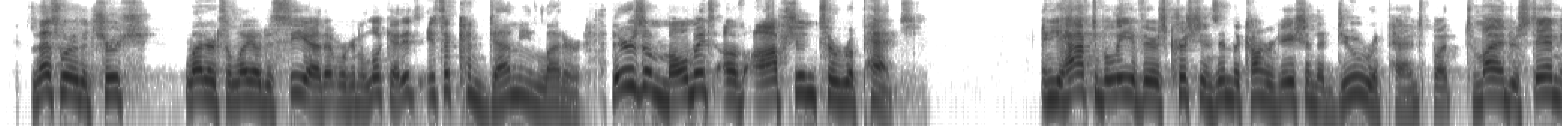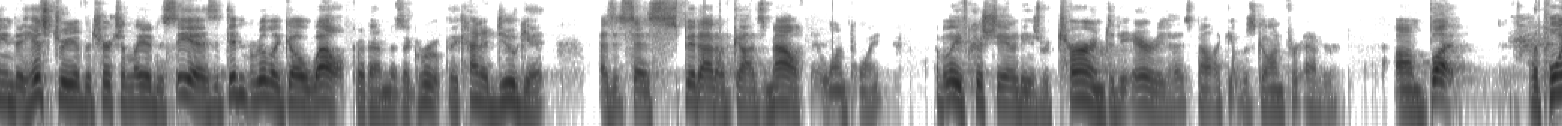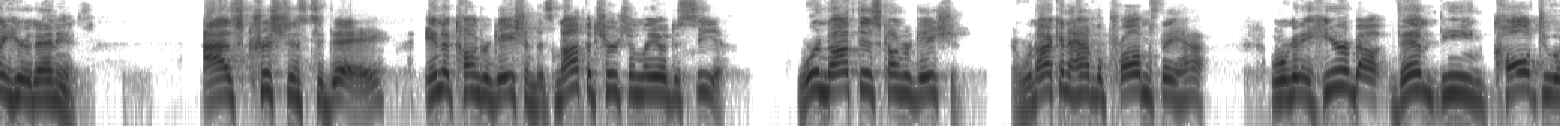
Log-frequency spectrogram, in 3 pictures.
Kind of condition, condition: setting, large echoing room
